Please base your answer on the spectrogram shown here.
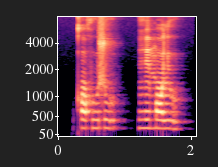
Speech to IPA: kʰɔxusu | ɦemɔlʲu

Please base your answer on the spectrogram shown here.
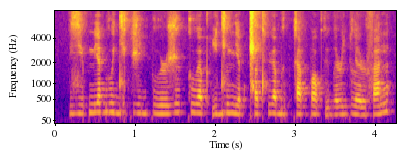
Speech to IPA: zʲəpmʲab udʲakʒib puɹʒɯ kuɐ̯ pʼidʲəl nʲabǁʌtʰʉɐ̯ bɯpkab pɔpʼɨbəɹip ləɹfan

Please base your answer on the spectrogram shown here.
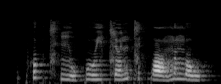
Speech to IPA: pʰʊ˧k̚t͡sʰiː˨˩w puː˨jt͡sɵ˨˥n t͡sɪ˧k̚wɔː˨˩ŋɐ˧ŋo˨w

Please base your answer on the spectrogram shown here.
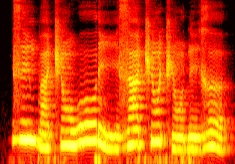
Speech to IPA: zĩ˦ ba˨t͡ʃɔ̃˧woː˦ ɾiː˨ za˦ t͡ʃɔ̃˦t͡ʃɔ̃˨ɗĩ˨ɣə˦˨

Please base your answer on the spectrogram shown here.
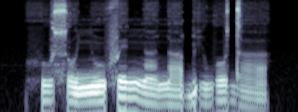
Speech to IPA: hu˨so˨ɲũ˨˦fe˦ ŋã˨ na˨ɓi˨wo˦da˨

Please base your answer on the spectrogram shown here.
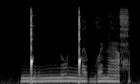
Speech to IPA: ŋ͡ǃinːu ŋ͡ǃɛɡʷɛ ɳæ̃ħ

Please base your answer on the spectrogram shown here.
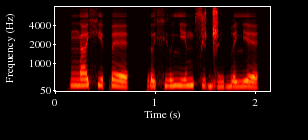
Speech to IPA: ŋa xʲɛpɛ | ɾʊxʲo̤ lʲem sʲeɖ͡ʐe̤ bɛlʲɛ

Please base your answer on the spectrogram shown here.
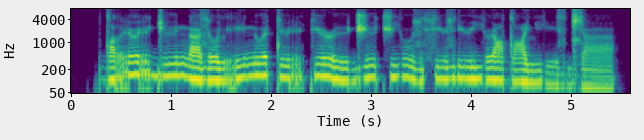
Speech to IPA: dˤɵ˨rɵ˦rɟɨː˧ na˨zo˨lʲri˧nu˦ə̯ tʉ˧rkʲɵ˦ ɹɨː˨d͡ʒɨː˦t͡ʃ ju˦˨z xʲʉː˧zɾʲʉː˧jɵː˧dˤiː˨lʲ jiː˨zd͡ʑa˨

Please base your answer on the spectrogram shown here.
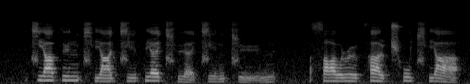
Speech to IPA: t͡ɕjä˥t̪y˥nt͡ɕʰjä˧˥ t͡ɕi˧˥t̪jɛ˥ t͡ɕʰɥɛ̰˨˩t͡ɕi˧˥nt͡ɕy̰˨˩˦n | sɑ˥ʊ̯ɻɻ̩˥˧ t̪ʰa˥˩ɪ̯ʈ͡ʂʰu˥t͡ɕʰjä˥˩

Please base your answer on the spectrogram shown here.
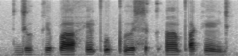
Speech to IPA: dɯ kɪpa hẽpʼupʼɯ səkʔã pʼakẽɡ

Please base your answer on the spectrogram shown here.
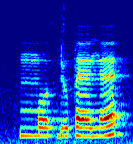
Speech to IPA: mːoθ ɖɯpɛŋɛ

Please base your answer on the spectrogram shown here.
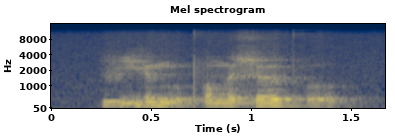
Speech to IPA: vḭjø mo̰pʼɔmœ ɬɵːpʰo̰

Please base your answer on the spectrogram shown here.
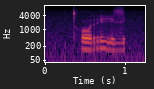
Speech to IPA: t̪ʰoriz

